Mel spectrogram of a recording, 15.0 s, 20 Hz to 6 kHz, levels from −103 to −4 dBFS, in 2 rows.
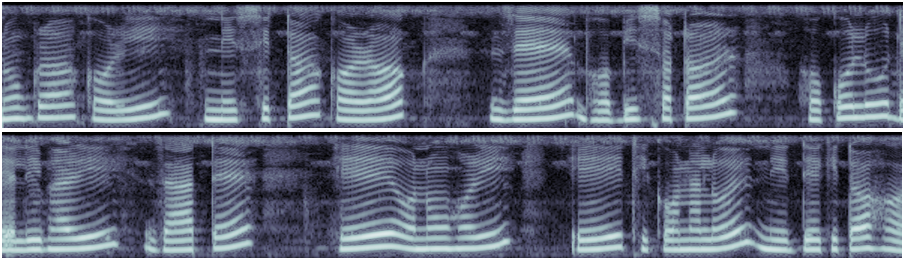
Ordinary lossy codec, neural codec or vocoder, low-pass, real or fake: none; none; 5.4 kHz; real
